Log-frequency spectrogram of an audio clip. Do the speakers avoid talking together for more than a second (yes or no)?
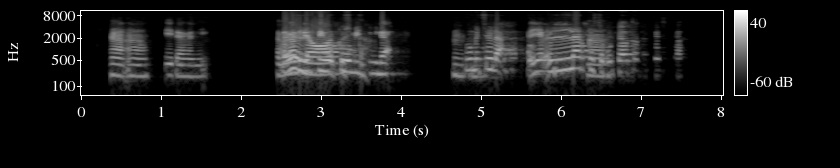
yes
